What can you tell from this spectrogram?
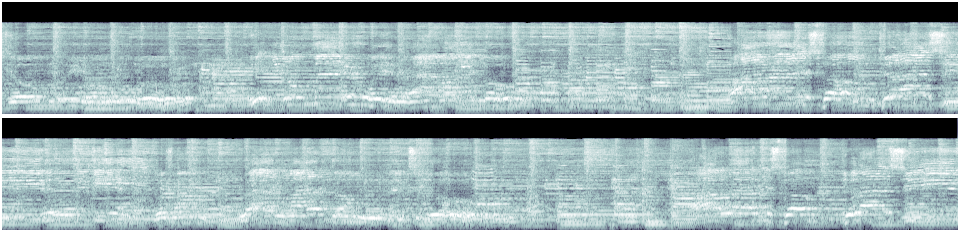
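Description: Live country band playing an instrumental break: a bending electric lead guitar line over rhythm guitar, electric bass and a steady drum beat.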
